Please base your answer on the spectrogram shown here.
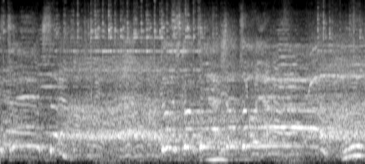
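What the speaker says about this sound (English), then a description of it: "Listen to the crowd out here" A large crowd cheers at the FISE Montpellier BMX spine ramp final, a sustained roar of whoops, yells and shouts rising and falling from many voices at once.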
